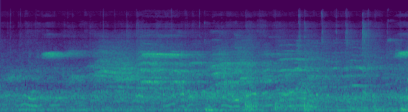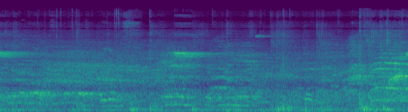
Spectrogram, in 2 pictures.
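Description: Sports shoes squeaking on a wooden hall court every few seconds, with the thuds of a volleyball being hit. Indistinct voices and calls carry through a large, echoing sports hall.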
